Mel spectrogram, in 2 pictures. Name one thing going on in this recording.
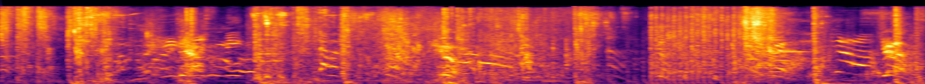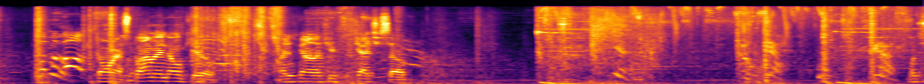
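Punches and kicks thud and crack.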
